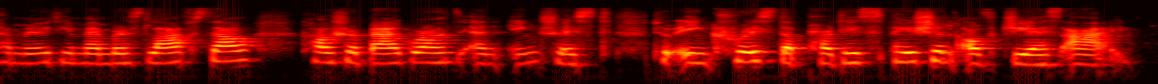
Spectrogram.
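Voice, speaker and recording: A fairly quick pace in a Chinese accent. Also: woman. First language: Mandarin Chinese. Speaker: student. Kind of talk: presentation.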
